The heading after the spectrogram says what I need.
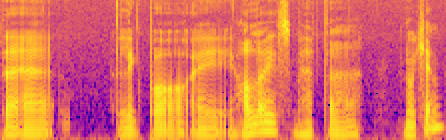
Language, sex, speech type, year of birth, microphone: Norwegian, male, spontaneous, 1986, Sennheiser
